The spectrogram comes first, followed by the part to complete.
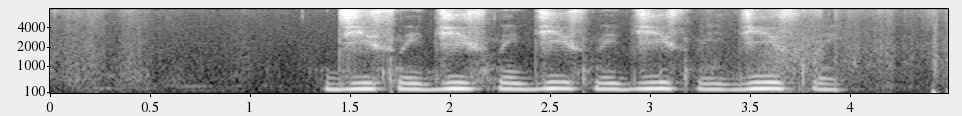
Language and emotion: Russian, neutral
